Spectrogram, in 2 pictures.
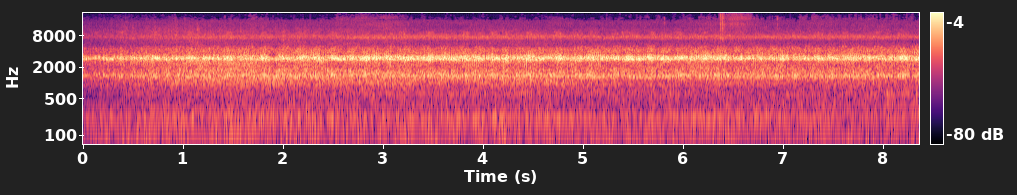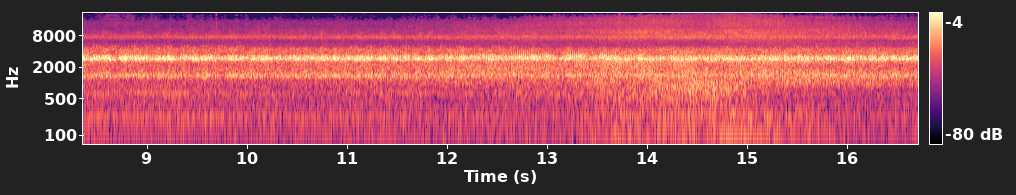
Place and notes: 南迴公路, Xinxianglan, Taimali Township - early morning
Beside the road, Frog croak, Traffic sound, early morning, Chicken roar, birds sound
Binaural recordings, Sony PCM D100+ Soundman OKM II
Taimali Township, Taitung County, Taiwan, April 2018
